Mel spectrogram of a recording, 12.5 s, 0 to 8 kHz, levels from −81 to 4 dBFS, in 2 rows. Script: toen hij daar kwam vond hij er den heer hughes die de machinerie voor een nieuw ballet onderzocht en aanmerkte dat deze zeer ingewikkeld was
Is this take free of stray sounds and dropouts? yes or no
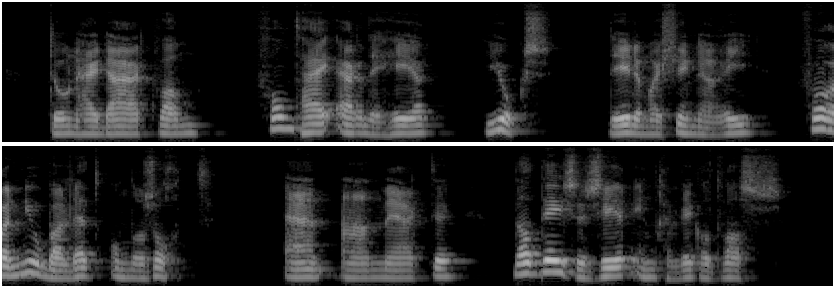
yes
